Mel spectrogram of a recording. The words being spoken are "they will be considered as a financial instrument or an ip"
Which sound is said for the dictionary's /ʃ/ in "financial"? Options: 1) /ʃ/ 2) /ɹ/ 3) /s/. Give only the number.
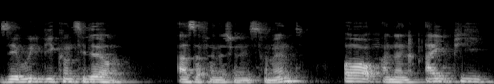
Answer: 1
